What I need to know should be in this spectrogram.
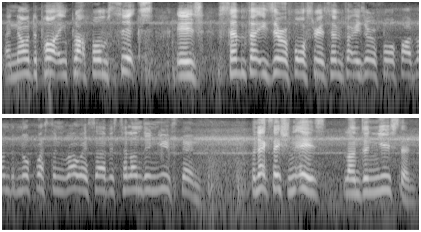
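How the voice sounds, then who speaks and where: A man's voice: high-pitched, fairly even intonation, brisk, a little hiss or hum, rough recording. A man doing his own train station announcements on a railway platform, reading out platforms, times and destinations in a formal announcer cadence.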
